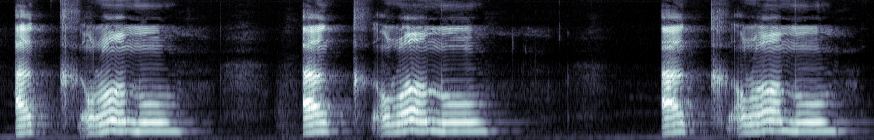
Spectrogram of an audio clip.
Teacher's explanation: huruf Kaf harus berdesis atau berhembus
